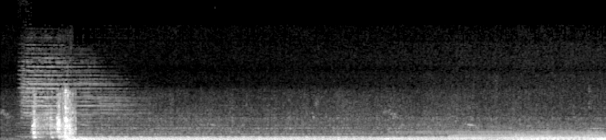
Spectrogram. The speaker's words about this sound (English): Car started somehow. He got his car started. How come his car just up and started like that? All by itself. He wasn't anywhere near it. It just started all by itself.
